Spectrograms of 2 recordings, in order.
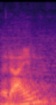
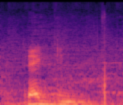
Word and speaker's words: regn: but then in Norwegian it's pronounced rein, and then in a more Swedish accent you would pronounce a G, so then it's more like regn.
